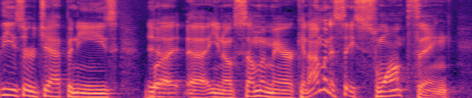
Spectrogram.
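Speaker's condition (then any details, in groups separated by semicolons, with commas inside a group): No condition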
